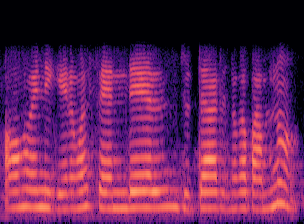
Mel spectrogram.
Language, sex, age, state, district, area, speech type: Assamese, female, 18-30, Assam, Tinsukia, urban, conversation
